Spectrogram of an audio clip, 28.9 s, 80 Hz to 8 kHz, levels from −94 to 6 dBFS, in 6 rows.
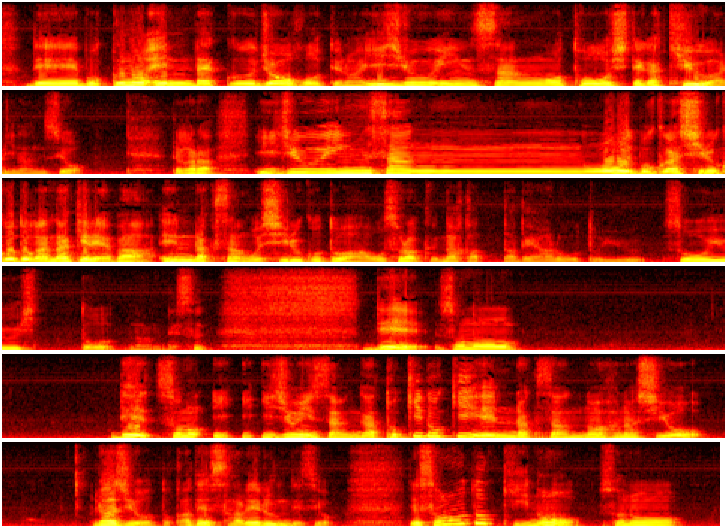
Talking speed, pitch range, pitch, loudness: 260 characters per minute, 120-205 Hz, 160 Hz, -20 LUFS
